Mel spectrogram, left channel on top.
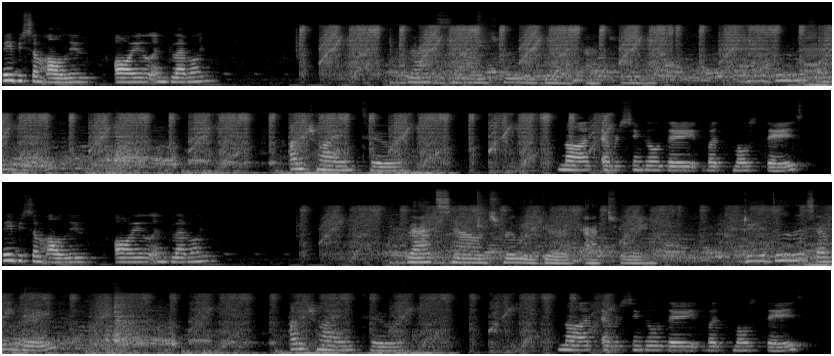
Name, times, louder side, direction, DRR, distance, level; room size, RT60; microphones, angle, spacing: voice 1, 0.0-0.9 1.1-2.1 11.2-12.4 13.9-16.3, left 3 dB, 25° left, 0.3 m, -29 dB
sound 1, 3.0-14.4, left 7 dB, 75° left, 0.6 m, -36 dB
Conversation / Crowd, 3.8-10.0, equal, 50° right, 1.0 m, -37 dB
voice 2, 4.0-6.6 7.4-8.9, right 6 dB, 70° right, 0.3 m, -32 dB
sound 2, 7.8-12.8, left 1 dB, 5° right, 0.7 m, -40 dB
5.6 x 3.2 x 2.3 m
head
